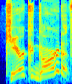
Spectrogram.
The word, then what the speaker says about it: Kierkegaard: Anyways, this new one that came in just this past Thursday, quality podcast from Kierkegaard five five five. I probably mispronounced no, I think that. That's correct.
